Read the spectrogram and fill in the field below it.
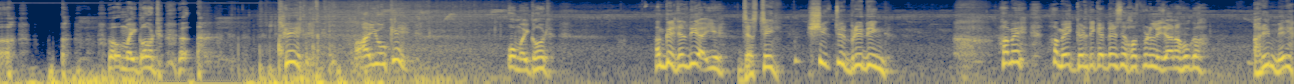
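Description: A middle-aged man speaks tensely nearby.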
